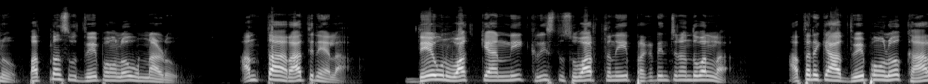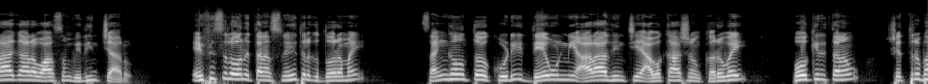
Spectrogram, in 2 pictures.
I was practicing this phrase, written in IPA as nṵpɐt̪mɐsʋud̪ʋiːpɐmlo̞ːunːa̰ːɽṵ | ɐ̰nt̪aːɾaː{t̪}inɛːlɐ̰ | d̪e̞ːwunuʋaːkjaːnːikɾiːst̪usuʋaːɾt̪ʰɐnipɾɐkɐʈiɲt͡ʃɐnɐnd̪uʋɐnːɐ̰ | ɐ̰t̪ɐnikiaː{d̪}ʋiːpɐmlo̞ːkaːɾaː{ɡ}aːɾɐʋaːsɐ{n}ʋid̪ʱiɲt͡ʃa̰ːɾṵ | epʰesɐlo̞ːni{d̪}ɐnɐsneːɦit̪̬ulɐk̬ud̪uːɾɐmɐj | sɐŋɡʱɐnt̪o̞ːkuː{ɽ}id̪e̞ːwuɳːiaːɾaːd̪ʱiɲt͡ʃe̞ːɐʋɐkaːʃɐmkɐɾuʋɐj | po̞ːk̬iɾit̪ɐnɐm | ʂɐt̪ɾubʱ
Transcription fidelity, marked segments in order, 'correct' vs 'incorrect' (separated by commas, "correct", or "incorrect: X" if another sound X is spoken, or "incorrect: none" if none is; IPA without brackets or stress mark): correct, correct, correct, incorrect: m, incorrect: t̪, correct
